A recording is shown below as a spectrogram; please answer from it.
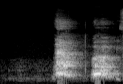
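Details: Dog reacting to thunder and loud noise, giving two loud rough barks in quick succession about a third of a second apart, after a quiet lead-in.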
